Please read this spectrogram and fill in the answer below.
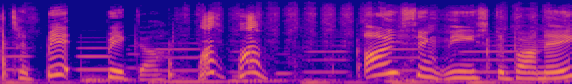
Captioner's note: barks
